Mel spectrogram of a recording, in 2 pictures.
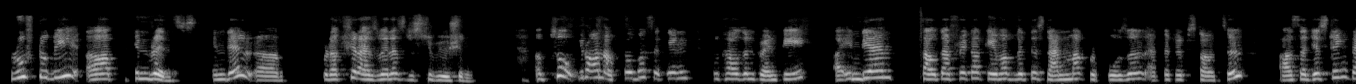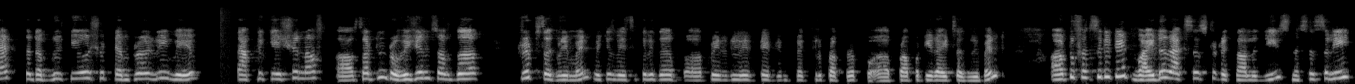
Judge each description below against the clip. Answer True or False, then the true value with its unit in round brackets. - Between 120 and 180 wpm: True (160 wpm)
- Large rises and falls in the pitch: False (4.9 semitones)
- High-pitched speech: True (245 Hz)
